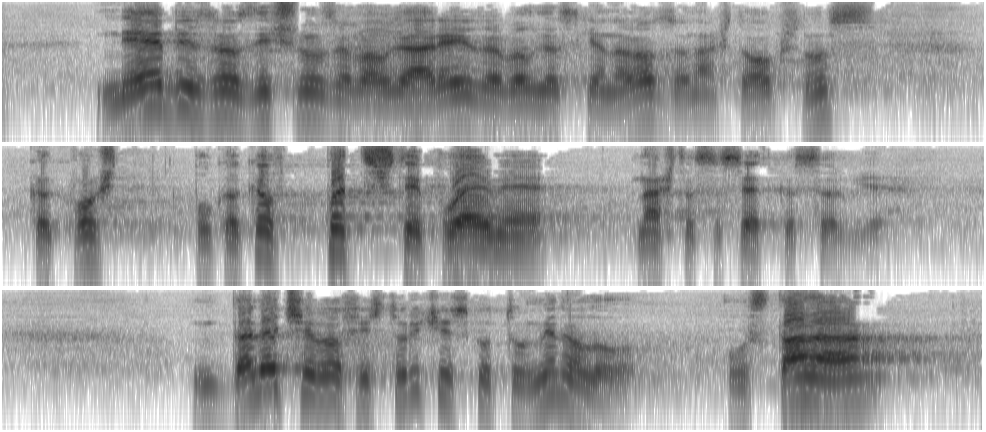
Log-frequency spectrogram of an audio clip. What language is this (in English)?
Bulgarian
